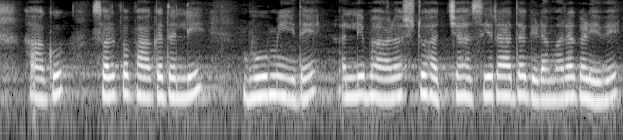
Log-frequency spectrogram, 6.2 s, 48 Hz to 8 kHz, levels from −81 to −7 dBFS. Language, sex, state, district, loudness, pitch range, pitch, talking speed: Kannada, female, Karnataka, Bidar, -14 LUFS, 230-250 Hz, 240 Hz, 105 wpm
